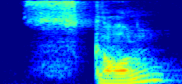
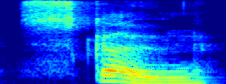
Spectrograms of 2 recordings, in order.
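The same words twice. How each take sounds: First: The vowel is short. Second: The vowel is a diphthong. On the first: "in British English" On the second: "use a diphthong"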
